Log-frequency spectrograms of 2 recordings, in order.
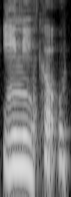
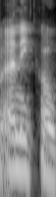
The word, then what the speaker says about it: Eniko: Yeah, I mean my nickname is supposed to be Eniko too instead of Eniko, but I've just given in to the way Americans say it because it's not worth fighting.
